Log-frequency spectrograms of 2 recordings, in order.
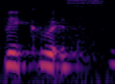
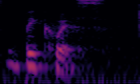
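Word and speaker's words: Bilquis: No, it's Biquis. Biquis.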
